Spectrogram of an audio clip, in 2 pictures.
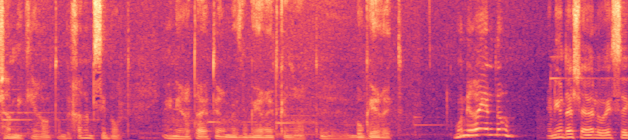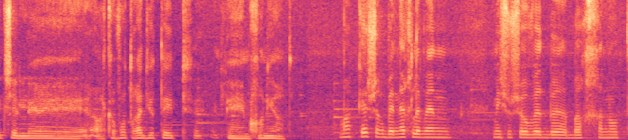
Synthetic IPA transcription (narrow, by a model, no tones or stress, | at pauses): ʃa̰mekʰiʁaot̪obeχadamesibot̪iniʁat̪ajot̪eʁmevuɡe̞ʁet̪kazateboɡe̞ʁet | boniʁajald̪om | anijod̪eaʃeajaloesekʃel | aʁkavo̞t̪ʁad̪joteplemeχonijo̞t̪ | makeʃeʁbeneχleven | miʃuʃeove̞d̪bebeaχanut̪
